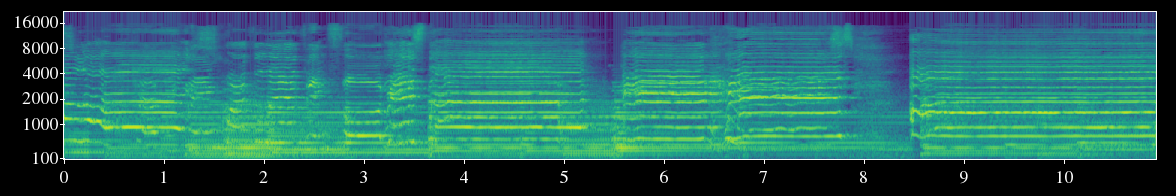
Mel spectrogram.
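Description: Two women singing a musical-theatre duet in long held notes. After a short break a little before eight seconds in, they hold one last long note together.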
